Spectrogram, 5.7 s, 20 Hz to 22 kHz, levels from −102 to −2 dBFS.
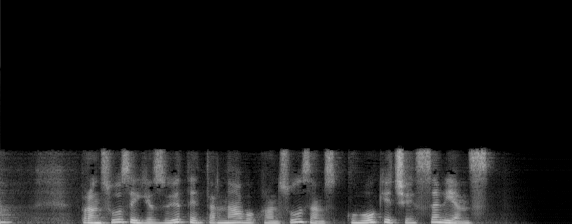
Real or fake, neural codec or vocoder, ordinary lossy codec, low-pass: fake; codec, 16 kHz, about 1 kbps, DyCAST, with the encoder's durations; MP3, 48 kbps; 7.2 kHz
